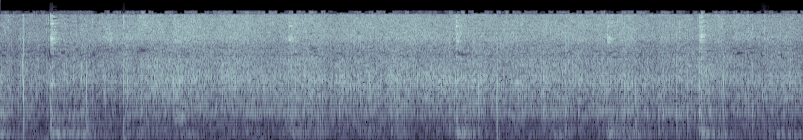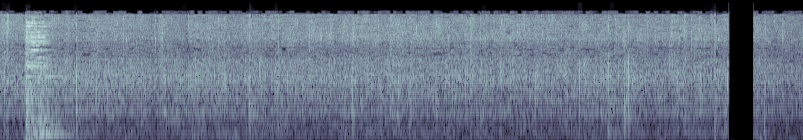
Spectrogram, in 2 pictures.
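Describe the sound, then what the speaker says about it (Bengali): Onion paste frying and being stirred in a pan, after ginger-garlic paste was added, giving a steady close sizzle throughout with a brief louder scrape midway and a short dropout near the end. "এবার আমি পেঁয়াজের পেস্টটা দিয়ে দিলাম।"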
